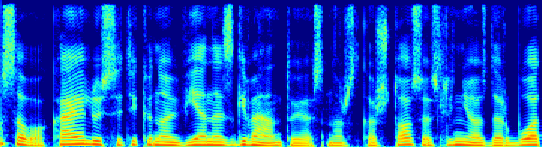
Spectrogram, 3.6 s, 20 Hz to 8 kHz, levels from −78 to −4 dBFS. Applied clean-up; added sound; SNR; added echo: none; none; none; none.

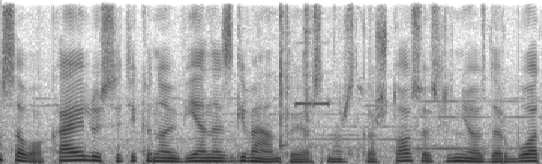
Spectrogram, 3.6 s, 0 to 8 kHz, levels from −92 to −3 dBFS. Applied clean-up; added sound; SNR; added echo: none; Walk, footsteps / Subway, metro, underground; 18 dB; none.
